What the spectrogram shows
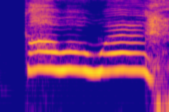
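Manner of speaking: put-on very high, shrill, frantic panicked screaming. Recalling a huge crash on the hill behind at night, retelling panicked screaming. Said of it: "I started screaming like".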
